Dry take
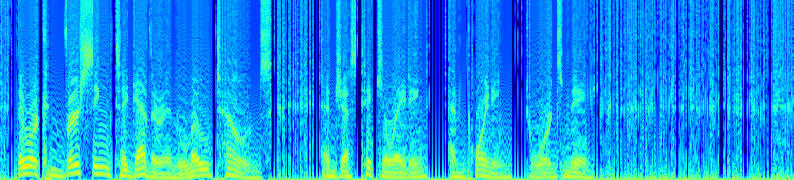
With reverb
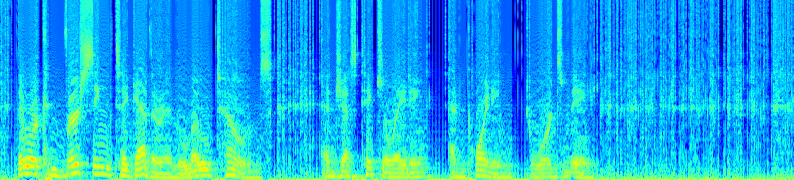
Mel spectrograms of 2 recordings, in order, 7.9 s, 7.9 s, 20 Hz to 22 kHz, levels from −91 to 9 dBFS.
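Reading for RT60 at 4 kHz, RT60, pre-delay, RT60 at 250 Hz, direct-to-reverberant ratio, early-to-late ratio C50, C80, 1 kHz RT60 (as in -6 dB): 0.45 s, 0.40 s, 3 ms, 0.50 s, 8.5 dB, 17.0 dB, 22.5 dB, 0.40 s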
